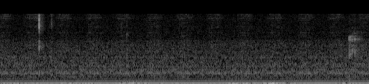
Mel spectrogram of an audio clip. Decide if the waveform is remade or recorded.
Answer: recorded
